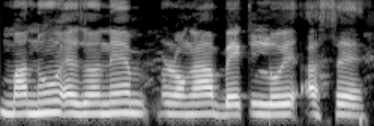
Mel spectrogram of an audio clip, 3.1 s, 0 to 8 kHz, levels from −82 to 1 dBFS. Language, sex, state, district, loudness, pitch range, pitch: Assamese, male, Assam, Sonitpur, -12 LUFS, 200-210 Hz, 205 Hz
